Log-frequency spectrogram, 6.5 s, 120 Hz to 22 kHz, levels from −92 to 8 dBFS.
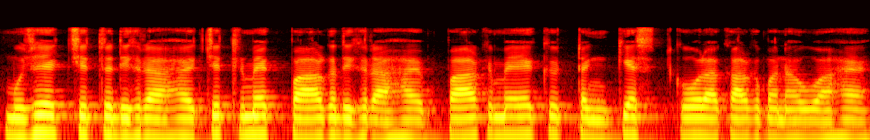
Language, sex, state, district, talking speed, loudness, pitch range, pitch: Hindi, male, Madhya Pradesh, Dhar, 210 wpm, -17 LUFS, 130-145 Hz, 135 Hz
